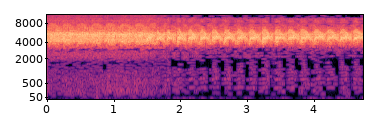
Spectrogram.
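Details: Cricket giving a loud, continuous high-pitched buzzing trill with a faint rapid pulsing texture, steady in volume and pitch throughout, no other sounds.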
